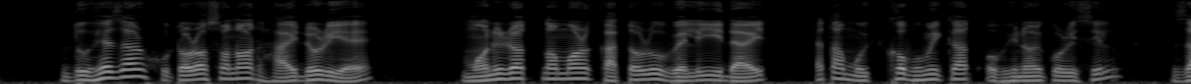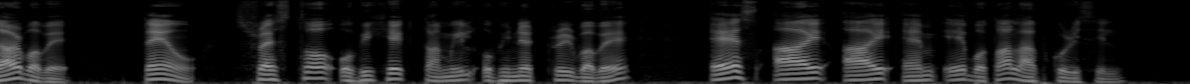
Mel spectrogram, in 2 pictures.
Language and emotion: Assamese, neutral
